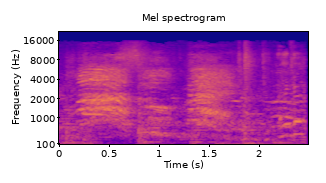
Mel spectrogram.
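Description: A crowd of children shouting together in unison, two shouts about a second apart.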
